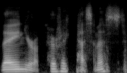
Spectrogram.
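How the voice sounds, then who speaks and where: A man's voice: on the low side, moderate pace, darkish tone, dry recording, muffled recording, lightly acted. A man reading a flippant, idle young upper-class English dandy in a stage comedy, breezy and amused in manner.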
